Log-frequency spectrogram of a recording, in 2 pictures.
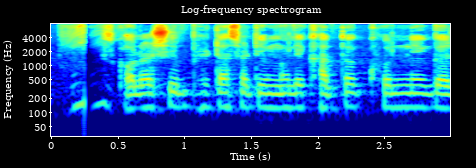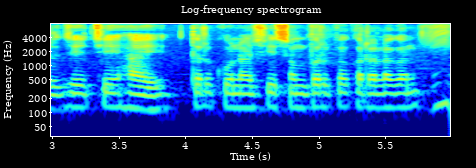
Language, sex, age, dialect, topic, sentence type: Marathi, male, 25-30, Varhadi, banking, question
